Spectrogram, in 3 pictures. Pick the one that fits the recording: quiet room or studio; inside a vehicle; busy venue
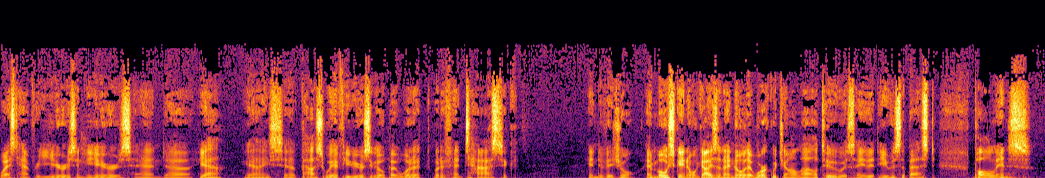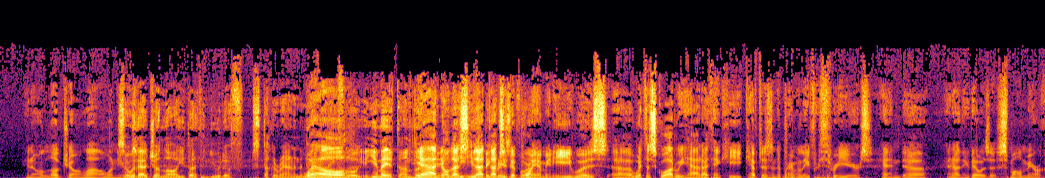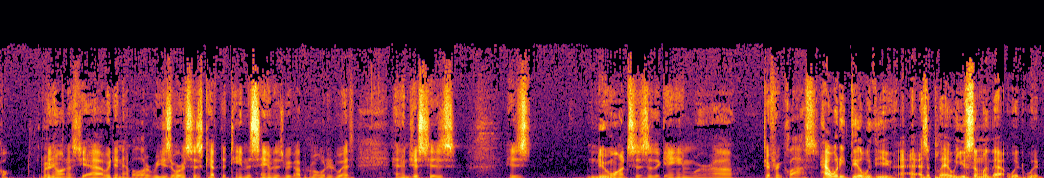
busy venue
